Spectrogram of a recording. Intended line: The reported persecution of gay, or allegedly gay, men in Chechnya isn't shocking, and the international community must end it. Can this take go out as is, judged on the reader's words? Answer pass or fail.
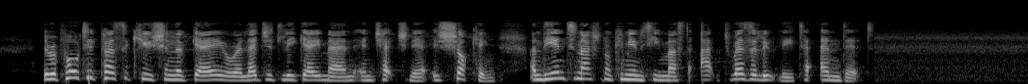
fail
